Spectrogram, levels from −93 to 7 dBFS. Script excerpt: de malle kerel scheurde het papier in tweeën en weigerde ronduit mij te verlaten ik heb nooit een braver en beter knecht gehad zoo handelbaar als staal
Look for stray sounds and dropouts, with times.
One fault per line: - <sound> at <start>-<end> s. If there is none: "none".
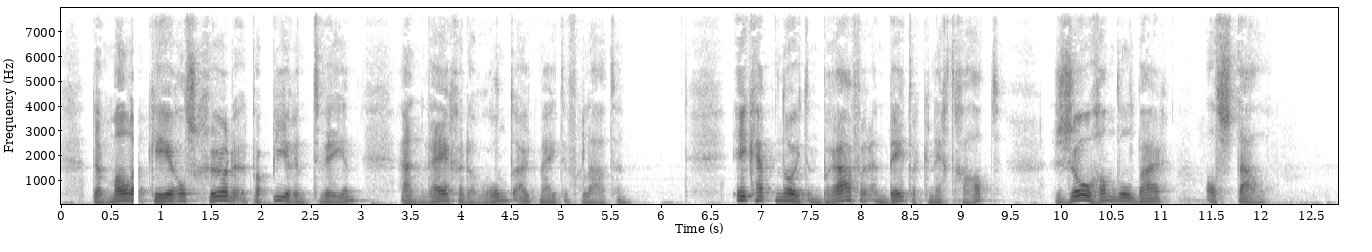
- dropout at 0.7-0.8 s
